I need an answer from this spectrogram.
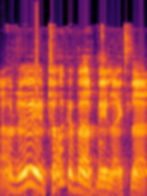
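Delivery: put-on villain voice. Teased about a lisp, the speaker retorts in a Bane voice. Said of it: "Bane's here".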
